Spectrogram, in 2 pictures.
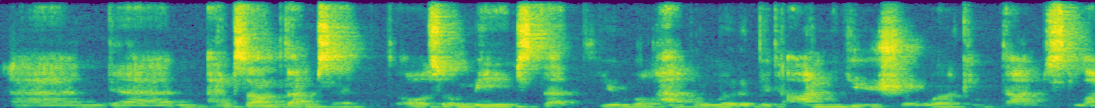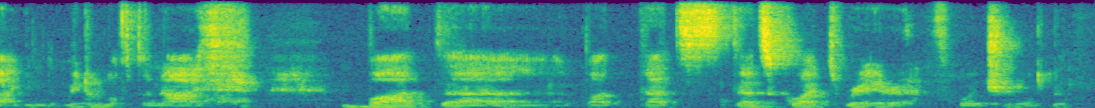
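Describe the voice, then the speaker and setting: Low-voiced man, echoey room. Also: creaky, slight background noise. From Finland. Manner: measured, earnest, frequent "you know" fillers. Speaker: community tester. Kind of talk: casual testimonial talk. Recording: roomy echo with faint ambience.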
